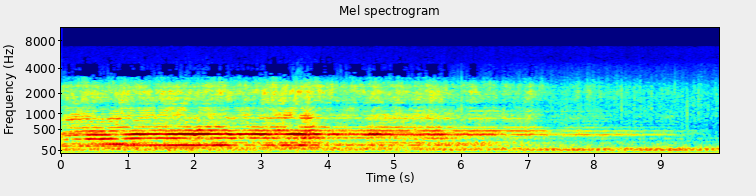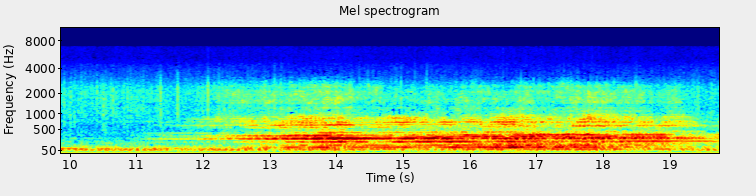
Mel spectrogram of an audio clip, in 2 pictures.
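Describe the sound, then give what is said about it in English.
A steady, loud engine drone with strong low harmonic bands, dipping briefly midway before swelling again, continuous throughout with no voices, like a propeller airplane in flight, heading from Central America back to America. “Well, now that we're safe and comfortable in the plane,”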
